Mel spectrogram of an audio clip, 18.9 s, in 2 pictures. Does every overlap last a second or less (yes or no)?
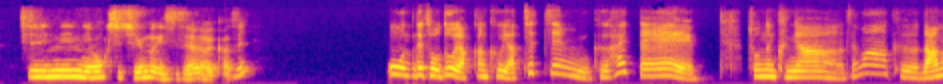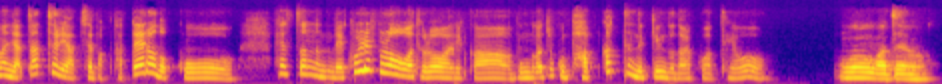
yes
